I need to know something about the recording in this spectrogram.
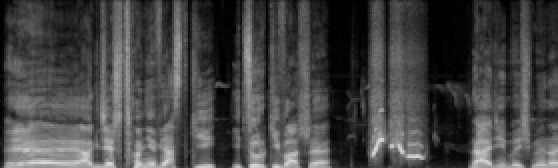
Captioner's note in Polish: gwizd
